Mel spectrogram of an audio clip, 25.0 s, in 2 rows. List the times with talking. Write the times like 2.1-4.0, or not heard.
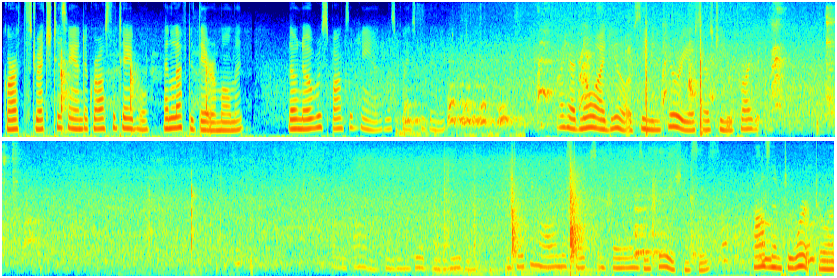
0.0-6.8, 8.3-11.6, 17.3-24.9.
